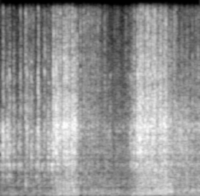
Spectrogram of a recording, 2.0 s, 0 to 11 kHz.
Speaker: uh-oh it does have that good V8 Rumble originally this had about 300 horsepower and it's got dual exhaust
